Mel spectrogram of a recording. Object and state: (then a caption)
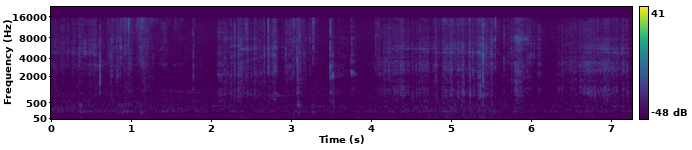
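Bar soap being shaved. A metal box-cutter blade shaves fluffy curls off the edge of a pink, solid, rounded bar of soap held in the hand. Quiet, continuous, bright scraping and crinkling run throughout, broken by brief sharp clicks where the blade bites into the soap.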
